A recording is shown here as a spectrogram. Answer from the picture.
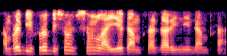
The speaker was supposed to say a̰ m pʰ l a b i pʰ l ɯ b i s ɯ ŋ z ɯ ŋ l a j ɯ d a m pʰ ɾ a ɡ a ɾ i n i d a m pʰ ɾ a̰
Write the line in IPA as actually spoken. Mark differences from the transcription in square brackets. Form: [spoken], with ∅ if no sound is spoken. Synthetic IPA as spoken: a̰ m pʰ [ɾ] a b i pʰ [ɾ] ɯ b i s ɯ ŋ [s] ɯ ŋ l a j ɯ d a m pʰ ɾ a ɡ a ɾ i n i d a m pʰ ɾ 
